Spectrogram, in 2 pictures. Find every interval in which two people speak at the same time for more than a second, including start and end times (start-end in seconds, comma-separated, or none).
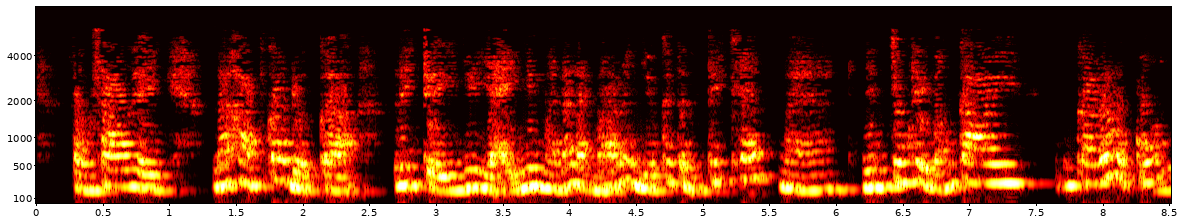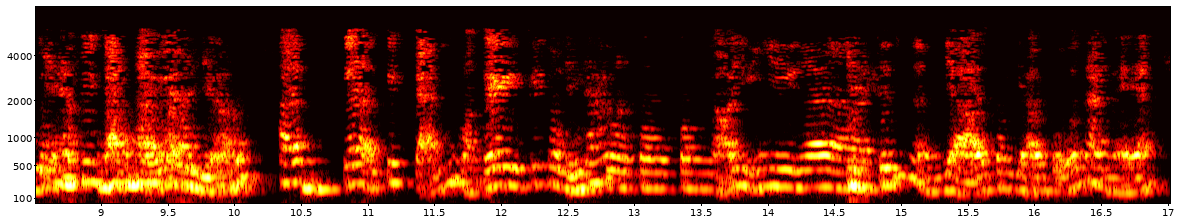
8.3-9.7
